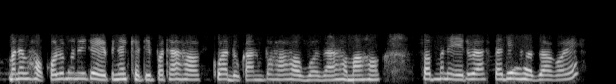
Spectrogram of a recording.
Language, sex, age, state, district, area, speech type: Assamese, female, 18-30, Assam, Sivasagar, rural, conversation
